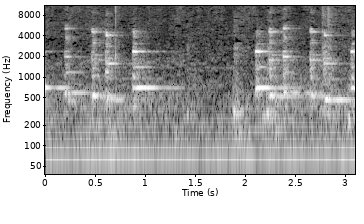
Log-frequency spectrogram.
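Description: A phone rings with an incoming call, a bright electronic melody of tonal beeps, two bursts of the tune separated by a short pause, fairly clear with no talking.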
